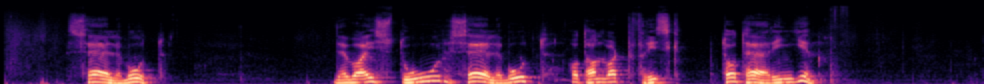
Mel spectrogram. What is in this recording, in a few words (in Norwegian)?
"saelebot", Numedalsmål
